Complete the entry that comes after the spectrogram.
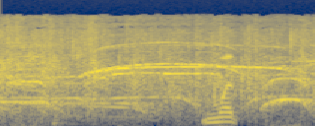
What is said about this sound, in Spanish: ¿Me puedo robar, por favor, algunos de esos aplausos?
